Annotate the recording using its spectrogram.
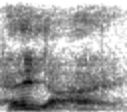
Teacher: Two vowel sound, so you get a little y stuck in there.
